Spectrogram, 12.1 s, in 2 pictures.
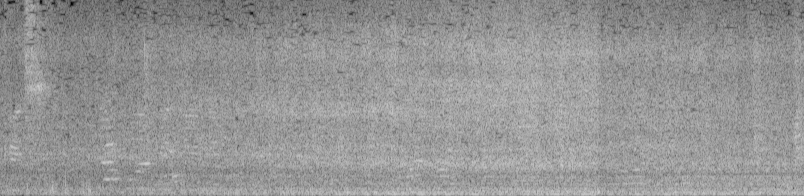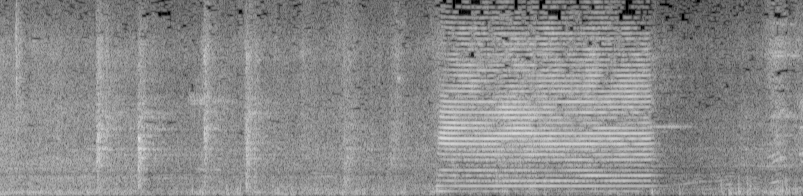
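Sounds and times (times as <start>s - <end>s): train wheels rumbling on track: 0.0s - 12.0s
locomotive horn: 9.2s - 11.2s.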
